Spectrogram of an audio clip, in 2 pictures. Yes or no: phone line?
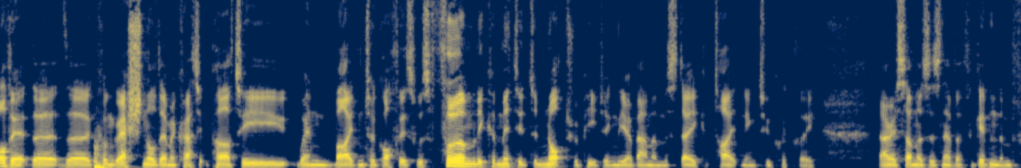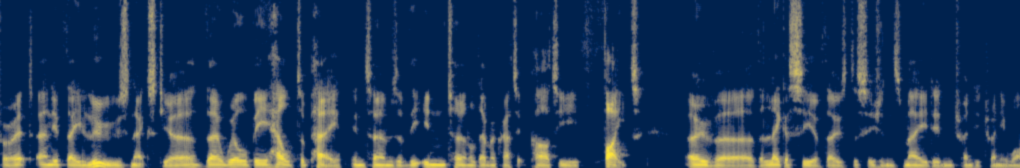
no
